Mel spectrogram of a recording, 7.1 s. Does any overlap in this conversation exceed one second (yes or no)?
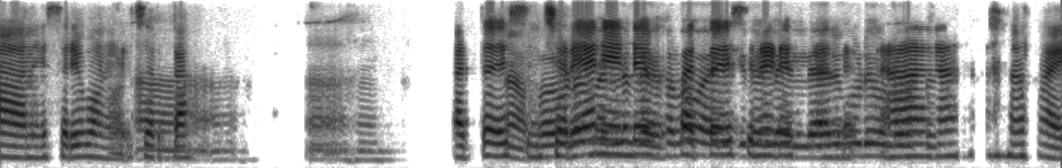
yes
